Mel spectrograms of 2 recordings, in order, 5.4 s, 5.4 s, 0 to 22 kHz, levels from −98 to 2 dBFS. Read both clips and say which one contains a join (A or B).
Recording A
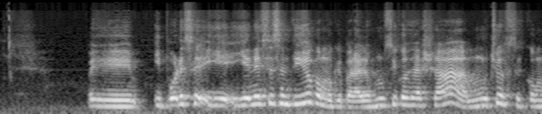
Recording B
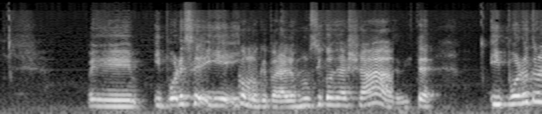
B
